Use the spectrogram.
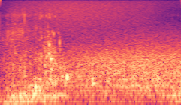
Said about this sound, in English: So you can hear that that kind of running water sound was going to help us in the lower frequencies.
